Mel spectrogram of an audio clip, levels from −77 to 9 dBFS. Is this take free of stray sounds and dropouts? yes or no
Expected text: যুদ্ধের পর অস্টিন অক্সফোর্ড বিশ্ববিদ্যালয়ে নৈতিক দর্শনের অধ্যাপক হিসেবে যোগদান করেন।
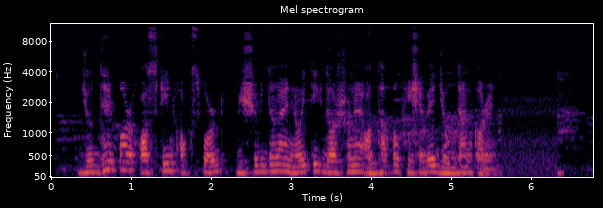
yes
